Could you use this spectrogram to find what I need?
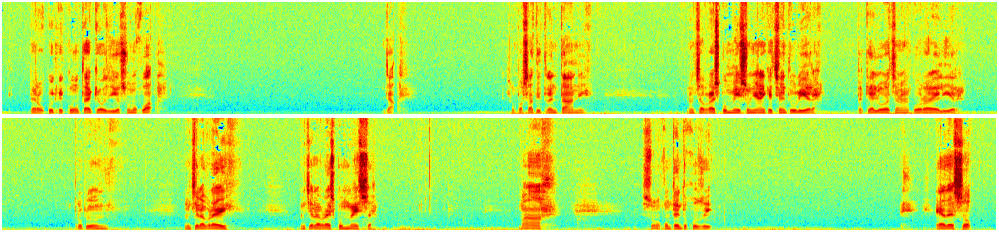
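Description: A middle-aged man talks casually close to the microphone, in short bursts with pauses.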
